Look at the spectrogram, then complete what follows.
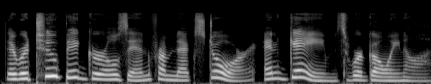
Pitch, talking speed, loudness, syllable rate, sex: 225 Hz, 195 wpm, -18 LUFS, 4.4 syllables/s, female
